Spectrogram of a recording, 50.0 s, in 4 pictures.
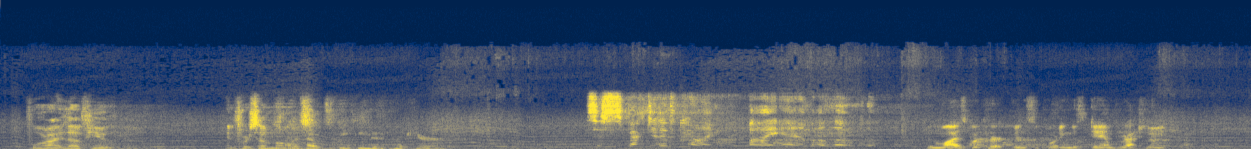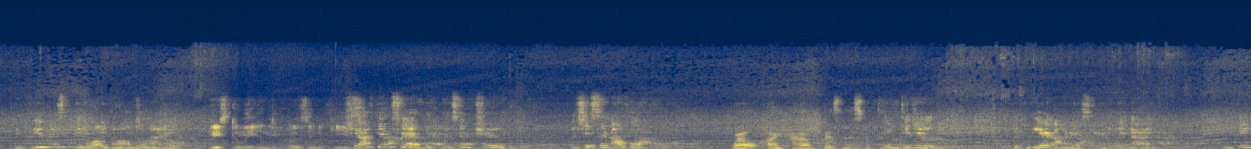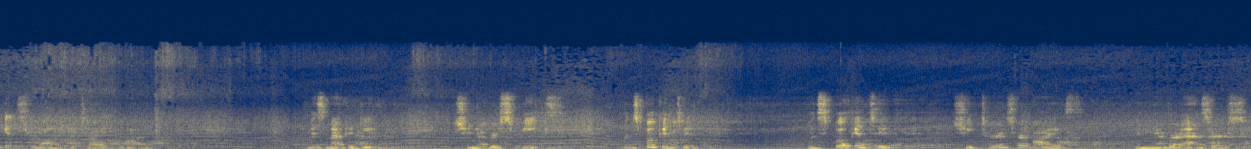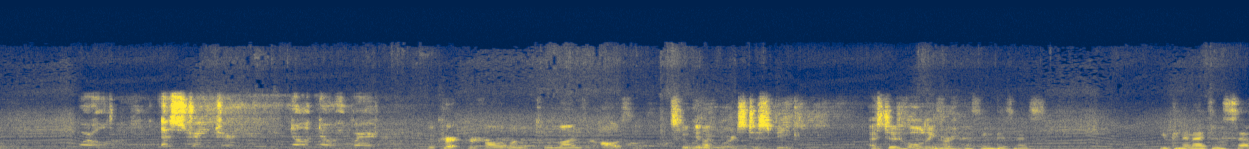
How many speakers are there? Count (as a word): five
